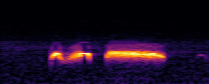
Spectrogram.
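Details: Morning song of a spotted dove used to stimulate caged doves: a short two-part rising and falling lead-in, then one drawn-out, even, throaty coo lasting about half a second, in a quiet setting.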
